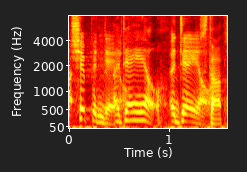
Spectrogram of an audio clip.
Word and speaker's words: Adele: It Adele Adele Adele it sounds like Adele but she means a Dale like Chippendale Adele Adele Adele no Adele like Chippendale a Dale a Dale stop saying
